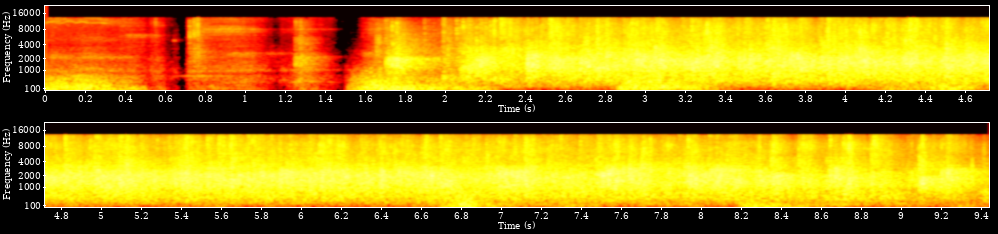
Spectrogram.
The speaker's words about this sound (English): I actually expected laughter rather than applause there because... I blame our test audience.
